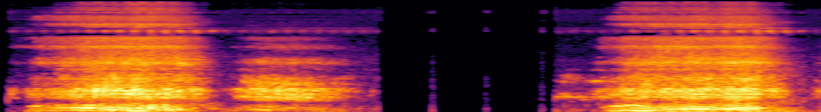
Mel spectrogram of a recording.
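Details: Sleeping girl snoring loudly, in a recording also described as including bruxism and delirious talk: loud, rough snoring on two long breaths in, a pause, then another loud snore.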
